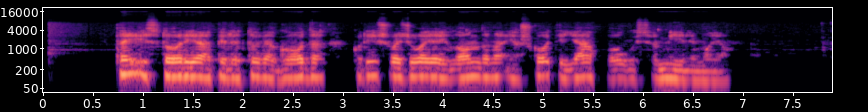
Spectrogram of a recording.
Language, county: Lithuanian, Telšiai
